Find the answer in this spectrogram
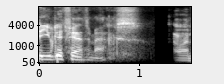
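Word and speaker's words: Phantomex: That's how you get Phantomax. Oh, and it's pronounced Phantom Mex.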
